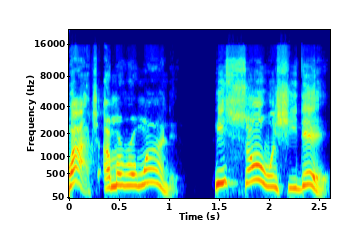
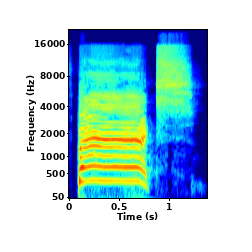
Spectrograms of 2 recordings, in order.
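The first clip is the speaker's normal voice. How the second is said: loud, high, drawn-out shout; emphatic agreement; 9 semitones higher, 6 dB louder than usual. Real, not acted. Endorsing a chat comment, emphatic shout. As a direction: belt it out as one long emphatic word.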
